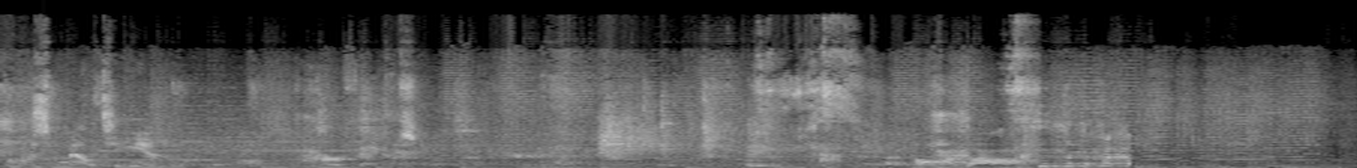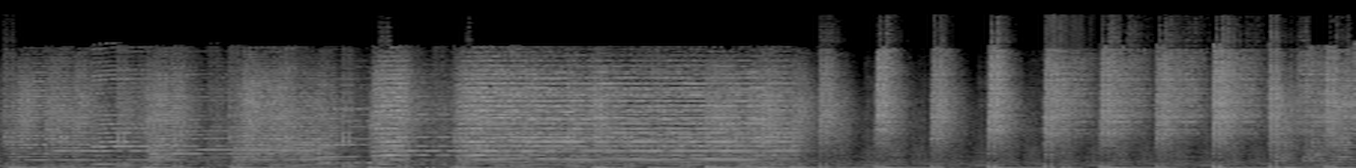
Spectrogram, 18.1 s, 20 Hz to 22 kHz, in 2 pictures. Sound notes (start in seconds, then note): 7.8 laughs; 9.9 zestful music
